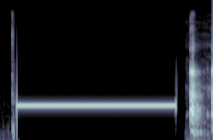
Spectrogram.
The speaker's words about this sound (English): Oh, yeah, that's also something I beeped out when you made some very rude jokes about that goat.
